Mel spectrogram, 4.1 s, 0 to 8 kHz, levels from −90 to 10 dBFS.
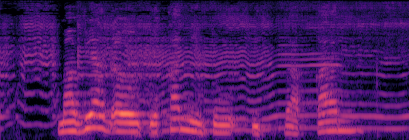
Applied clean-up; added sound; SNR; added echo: none; Fart; 13 dB; reverberation time 0.7 s.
